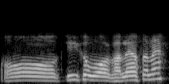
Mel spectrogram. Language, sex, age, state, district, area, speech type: Assamese, male, 30-45, Assam, Golaghat, urban, conversation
